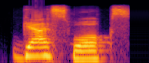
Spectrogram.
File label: "gasworks", Indian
